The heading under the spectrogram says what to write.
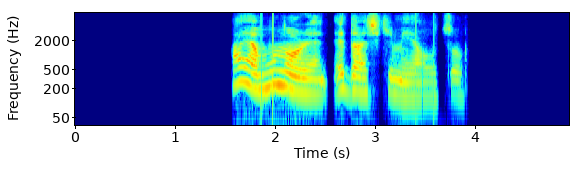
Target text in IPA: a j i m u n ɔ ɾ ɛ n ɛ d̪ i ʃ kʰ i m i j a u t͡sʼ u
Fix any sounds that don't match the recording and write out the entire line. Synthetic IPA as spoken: a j a m u n ɔ ɾ ɛ n ɛ d̪ a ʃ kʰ i m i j a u t͡sʼ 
